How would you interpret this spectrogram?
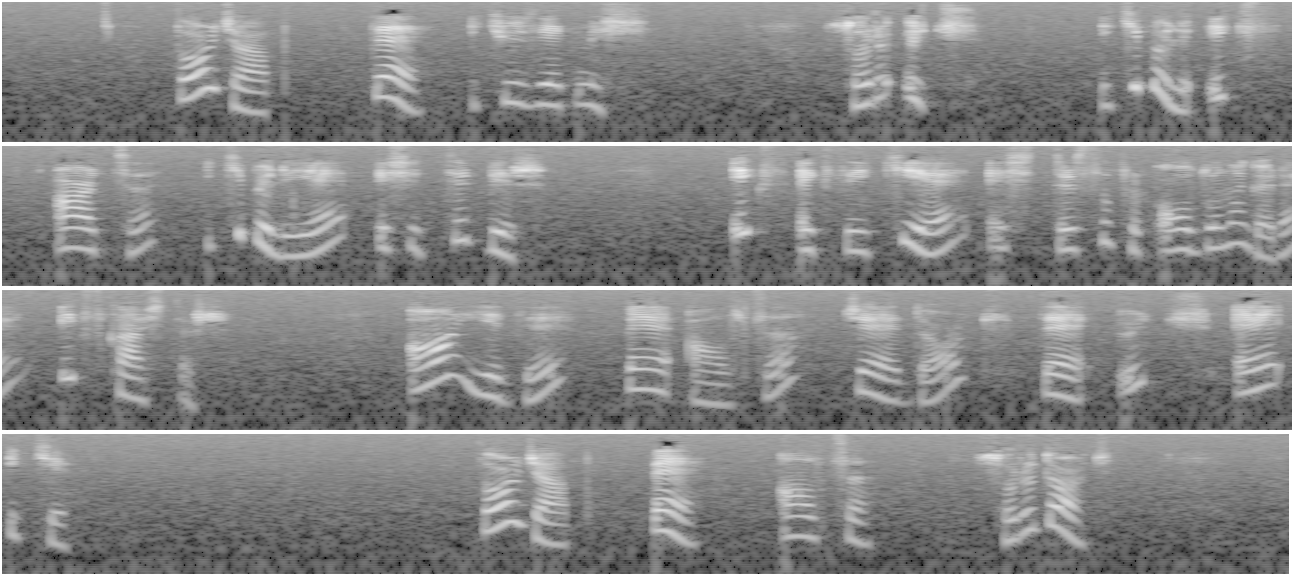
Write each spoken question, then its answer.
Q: X eksi 2y eşittir 0 olduğuna göre x kaçtır?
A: Doğru cevap B 6.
